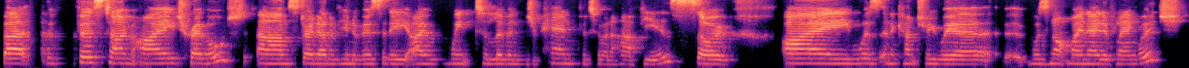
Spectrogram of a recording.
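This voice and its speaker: A woman in her thirties from New Zealand with a New Zealand accent, co-hosting a casual chat in a relaxed, reassuring, fluent way. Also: medium pitch, normal speed, low-quality recording. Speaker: co-host.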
